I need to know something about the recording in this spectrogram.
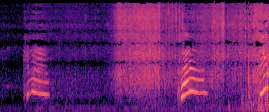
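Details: Male pet cat on a walk in the woods on a fine day, giving three clear meows: each rises sharply, then levels or falls slightly, with rich harmonics. Soft rustling and outdoor background noise fill the gaps between calls.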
